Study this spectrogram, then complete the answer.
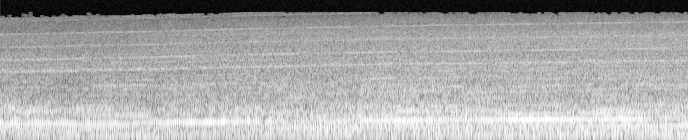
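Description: A race car engine roars at high revs and slowly climbs in pitch.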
